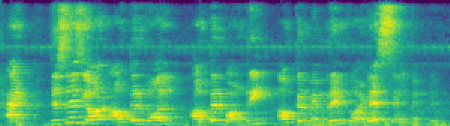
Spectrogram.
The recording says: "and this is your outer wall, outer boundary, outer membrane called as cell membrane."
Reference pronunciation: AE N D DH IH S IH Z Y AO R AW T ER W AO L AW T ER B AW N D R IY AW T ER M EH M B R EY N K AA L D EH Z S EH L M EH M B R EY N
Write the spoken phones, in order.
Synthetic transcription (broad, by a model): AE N D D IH S IH Z Y AO R AW T ER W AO L AW T ER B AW N D R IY AW T ER M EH M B R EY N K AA D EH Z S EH L M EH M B R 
